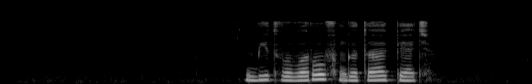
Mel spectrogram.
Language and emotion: Russian, neutral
